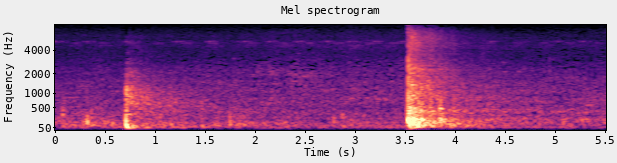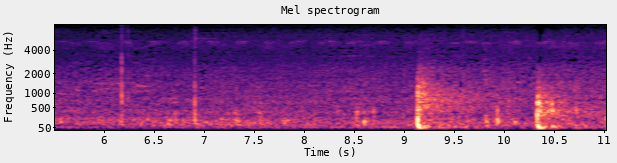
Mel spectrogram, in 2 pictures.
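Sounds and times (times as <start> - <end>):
firework shell booming: 0.0 - 2.2, 3.5 - 5.2, 9.0 - 11.0
sharp crack: 0.6 - 1.6, 3.5 - 5.0, 9.1 - 11.0.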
